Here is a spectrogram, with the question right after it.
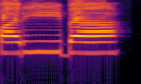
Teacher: حرف القاف کی ادائیگی زبان کے جڑ اور تالو کے نرم حصے سے ہے. قاف حروف تفخیم میں سے بھی ہے، تو ہم یہ حرف کو موٹی آواز میں پڑھیں گے.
